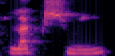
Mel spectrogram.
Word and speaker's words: LXME: i am also the founder of lakshmi uh we spell it lxme but um it's taken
